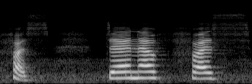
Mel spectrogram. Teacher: سین میں سیٹی کا element clear ہونا چاہیے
